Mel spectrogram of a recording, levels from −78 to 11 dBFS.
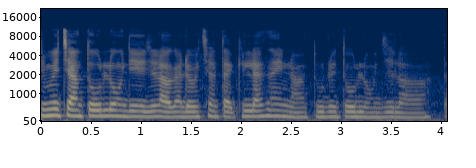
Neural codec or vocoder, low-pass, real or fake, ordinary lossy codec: none; 10.8 kHz; real; none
